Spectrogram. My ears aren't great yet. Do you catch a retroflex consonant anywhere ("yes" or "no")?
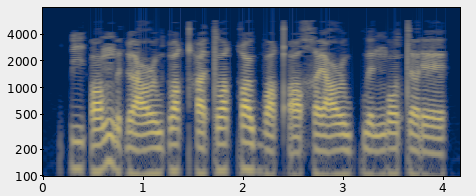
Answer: no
